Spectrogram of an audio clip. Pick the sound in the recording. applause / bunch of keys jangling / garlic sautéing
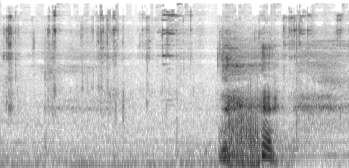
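bunch of keys jangling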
